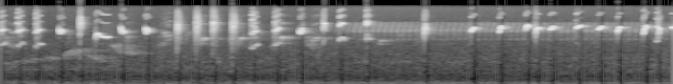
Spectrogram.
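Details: Lure recording of common iora song meant to set other ioras singing: fast clicking chips and hooked whistles, then a thin sustained high trill under a string of crisp repeated notes.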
